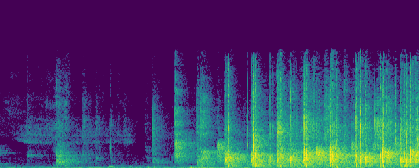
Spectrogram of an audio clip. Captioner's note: audience applauding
